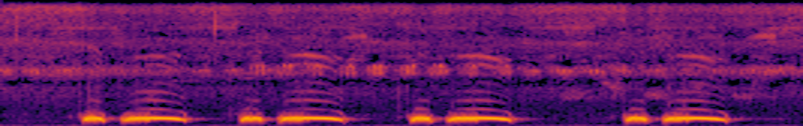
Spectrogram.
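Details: Spotted dove delivering four evenly spaced phrases, each a short coo then a longer, drawn-out falling coo, clear and loud with little background sound.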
